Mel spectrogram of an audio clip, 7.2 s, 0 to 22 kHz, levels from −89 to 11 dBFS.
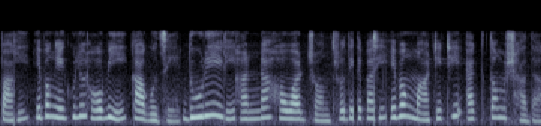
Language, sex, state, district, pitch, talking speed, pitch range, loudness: Bengali, female, West Bengal, Jalpaiguri, 260 Hz, 135 wpm, 235-295 Hz, -22 LUFS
